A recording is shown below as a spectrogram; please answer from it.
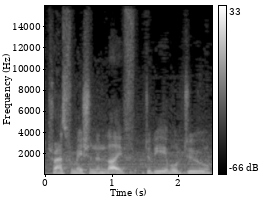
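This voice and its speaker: A man's voice: medium pitch, level tone, moderate pace, noisy background. Earnest young man from India. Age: young adult. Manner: earnest, many "you know" fillers. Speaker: guest. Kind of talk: casual interview talk.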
